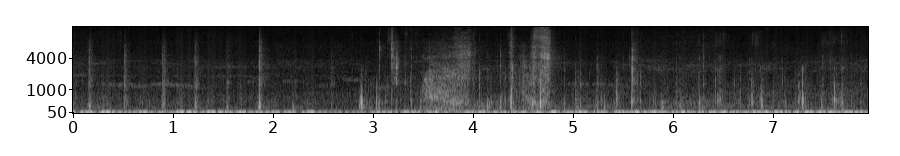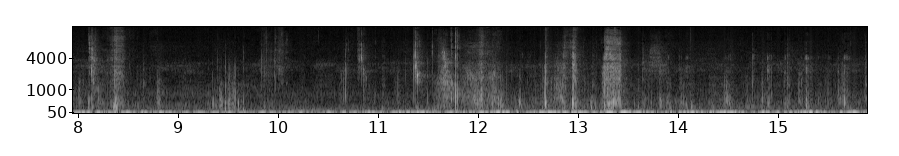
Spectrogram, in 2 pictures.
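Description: A metal spoon scrapes and taps against a cake board.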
